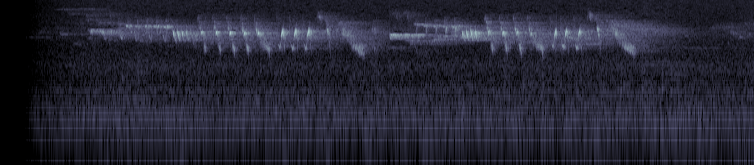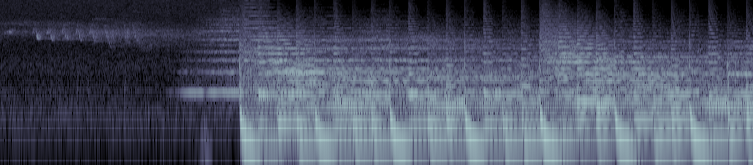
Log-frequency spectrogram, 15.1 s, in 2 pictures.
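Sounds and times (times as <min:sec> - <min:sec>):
faint background noise: 0:00.3 - 0:09.4
songbird chirping and whistling: 0:00.6 - 0:09.8.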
